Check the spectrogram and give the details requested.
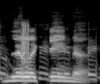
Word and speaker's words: Ntilikina: I would send Frank Nikita ass out of here yesterday. And his name is Ntilikina. Frank Ntilikina. Y'all got me saying his name wrong.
